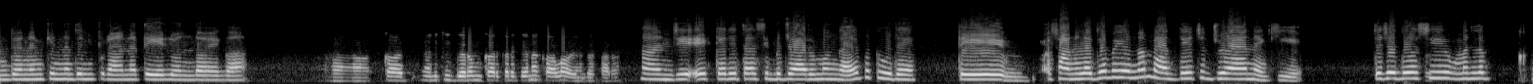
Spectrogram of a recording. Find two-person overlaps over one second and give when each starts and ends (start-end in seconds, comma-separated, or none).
none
